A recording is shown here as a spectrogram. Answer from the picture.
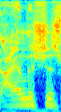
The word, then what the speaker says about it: Eilish: you're going to be talking about Billie Eilish's performance. It's Eilish. Or spell it E-Y-E-L-I-S-H. – Right. – Spell it phonetically so she doesn't say Eilish.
